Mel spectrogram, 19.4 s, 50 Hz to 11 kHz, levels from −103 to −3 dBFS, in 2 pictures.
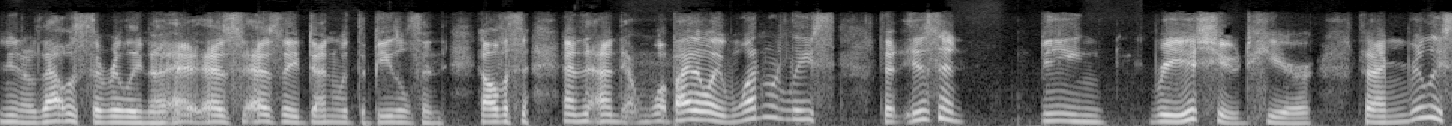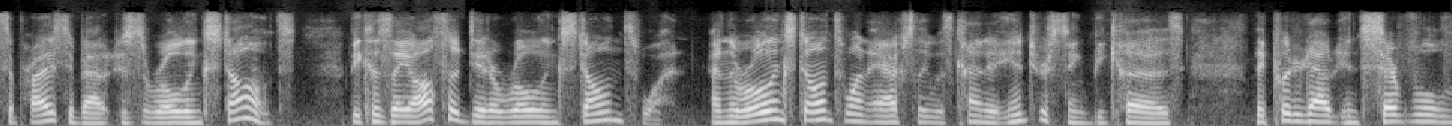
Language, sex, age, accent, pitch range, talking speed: English, male, 50-69, American, 145-175 Hz, 200 wpm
